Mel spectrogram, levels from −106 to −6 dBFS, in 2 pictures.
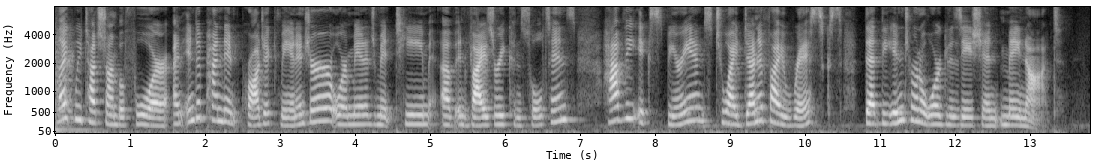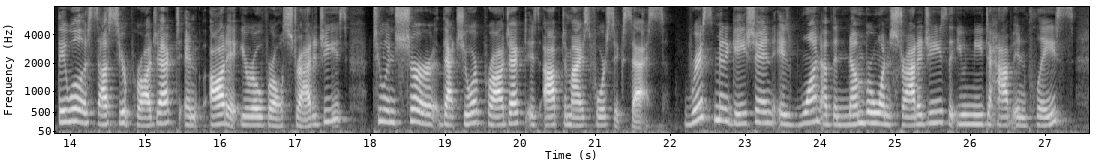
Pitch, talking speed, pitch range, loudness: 220 Hz, 135 wpm, 200-260 Hz, -24 LUFS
